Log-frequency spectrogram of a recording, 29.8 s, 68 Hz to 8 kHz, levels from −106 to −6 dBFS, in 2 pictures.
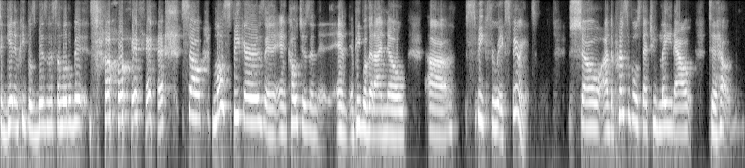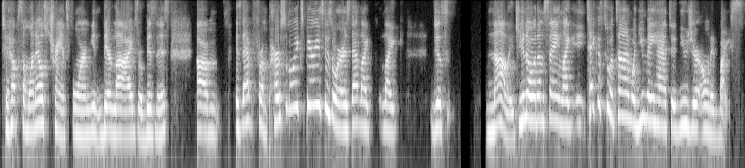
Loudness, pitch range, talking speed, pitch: -11 LUFS, 195-260 Hz, 165 wpm, 225 Hz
